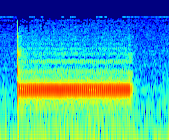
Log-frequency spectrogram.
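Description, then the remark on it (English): A single steady electronic phone tone sounds for about a second and a half as a call is placed by tapping a phone number in a text message, starting with a slight click and cutting off cleanly, with no voices around it. “You can also tap on a phone number in a text message to instantly call that person.”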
